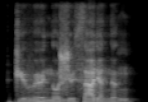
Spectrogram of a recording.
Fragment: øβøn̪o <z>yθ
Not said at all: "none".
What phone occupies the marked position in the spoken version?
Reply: z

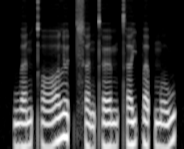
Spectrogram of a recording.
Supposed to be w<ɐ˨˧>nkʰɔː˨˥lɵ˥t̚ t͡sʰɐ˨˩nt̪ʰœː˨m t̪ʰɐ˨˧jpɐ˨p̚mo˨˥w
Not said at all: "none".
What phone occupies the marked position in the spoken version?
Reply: ɐ˨˧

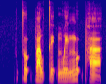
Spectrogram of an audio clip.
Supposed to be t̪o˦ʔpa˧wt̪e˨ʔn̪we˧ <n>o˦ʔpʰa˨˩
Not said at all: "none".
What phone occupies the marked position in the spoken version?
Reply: ŋ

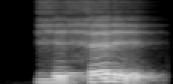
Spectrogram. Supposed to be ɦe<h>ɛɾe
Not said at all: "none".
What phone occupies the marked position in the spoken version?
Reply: h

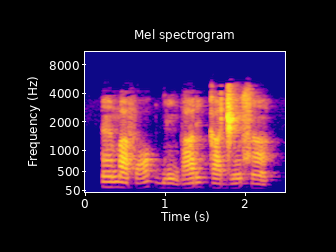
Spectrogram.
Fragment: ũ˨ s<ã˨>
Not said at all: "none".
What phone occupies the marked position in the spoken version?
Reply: ã˨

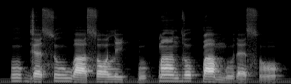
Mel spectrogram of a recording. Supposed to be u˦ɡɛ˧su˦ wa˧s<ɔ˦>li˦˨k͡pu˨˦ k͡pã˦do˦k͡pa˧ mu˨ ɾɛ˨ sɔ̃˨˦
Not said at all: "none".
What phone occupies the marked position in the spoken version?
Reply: ɔ˦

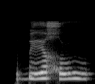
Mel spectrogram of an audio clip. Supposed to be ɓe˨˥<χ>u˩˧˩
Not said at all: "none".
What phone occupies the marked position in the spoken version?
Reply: χ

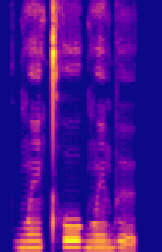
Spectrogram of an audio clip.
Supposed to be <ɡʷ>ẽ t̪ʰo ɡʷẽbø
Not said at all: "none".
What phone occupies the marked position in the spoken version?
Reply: ɡʷ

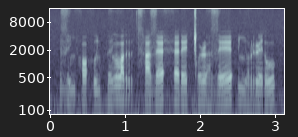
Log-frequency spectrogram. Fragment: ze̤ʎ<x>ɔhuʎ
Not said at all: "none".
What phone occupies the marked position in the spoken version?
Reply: h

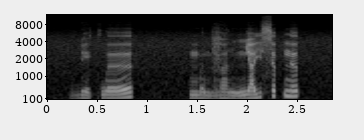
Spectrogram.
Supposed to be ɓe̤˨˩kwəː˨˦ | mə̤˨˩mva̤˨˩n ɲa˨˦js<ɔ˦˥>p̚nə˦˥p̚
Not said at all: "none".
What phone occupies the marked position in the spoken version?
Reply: ə˦˥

